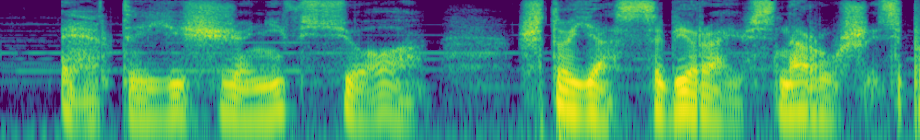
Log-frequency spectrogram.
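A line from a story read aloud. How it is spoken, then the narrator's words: Growl. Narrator (Russian): прорычал Моррисон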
